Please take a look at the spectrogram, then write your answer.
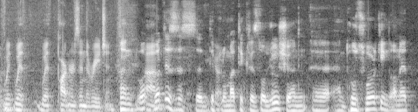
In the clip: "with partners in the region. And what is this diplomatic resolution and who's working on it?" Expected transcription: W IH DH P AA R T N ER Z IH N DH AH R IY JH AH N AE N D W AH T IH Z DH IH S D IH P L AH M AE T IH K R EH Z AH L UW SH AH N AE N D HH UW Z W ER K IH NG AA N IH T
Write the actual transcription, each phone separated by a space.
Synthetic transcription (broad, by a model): W IH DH P AA R T N ER Z IH N DH AH R IY JH AH N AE N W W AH T IH Z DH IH S D IH P L AH M AE T IH K R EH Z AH L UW SH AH N AE N D HH UW Z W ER K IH NG AA N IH T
